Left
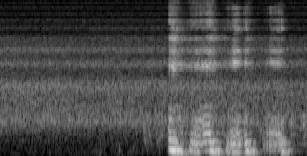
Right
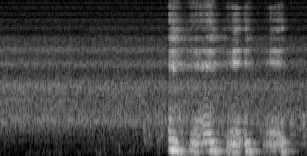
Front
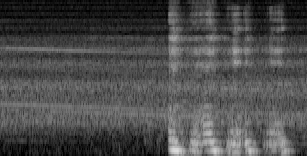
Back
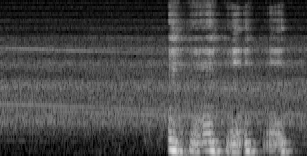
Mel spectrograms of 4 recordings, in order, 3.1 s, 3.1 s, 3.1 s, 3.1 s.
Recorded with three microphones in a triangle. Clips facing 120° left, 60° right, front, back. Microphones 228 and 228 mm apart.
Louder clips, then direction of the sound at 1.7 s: Even, back 1 dB; 160° right.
